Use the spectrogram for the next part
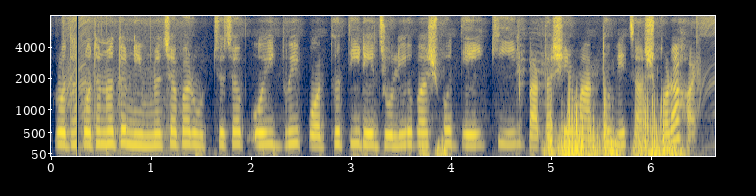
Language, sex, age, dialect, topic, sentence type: Bengali, female, 25-30, Western, agriculture, statement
